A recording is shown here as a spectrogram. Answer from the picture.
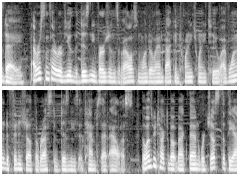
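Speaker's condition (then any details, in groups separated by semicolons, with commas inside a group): No condition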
